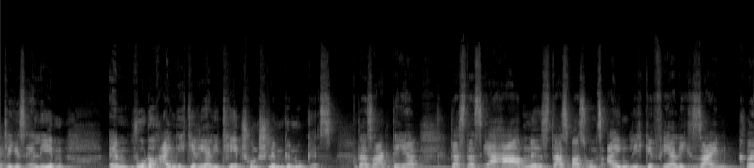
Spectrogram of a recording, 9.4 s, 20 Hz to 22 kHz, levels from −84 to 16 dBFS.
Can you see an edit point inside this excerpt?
yes; 1 cut; at 4.4 s

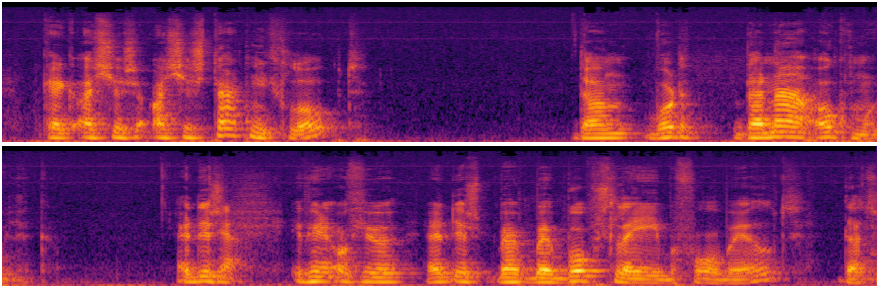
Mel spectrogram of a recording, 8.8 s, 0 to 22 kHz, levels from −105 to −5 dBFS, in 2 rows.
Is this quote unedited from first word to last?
yes; 0 cuts

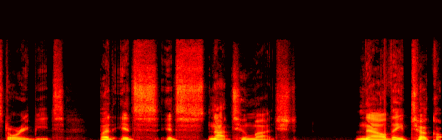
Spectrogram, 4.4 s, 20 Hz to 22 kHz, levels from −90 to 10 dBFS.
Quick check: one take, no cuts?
yes; 0 cuts

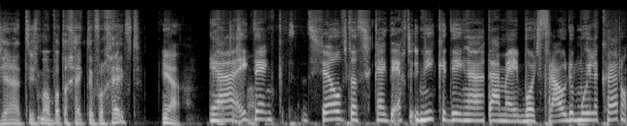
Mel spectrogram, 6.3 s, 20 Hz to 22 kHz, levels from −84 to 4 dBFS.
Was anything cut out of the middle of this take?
yes; 1 cut; at 4.9 s

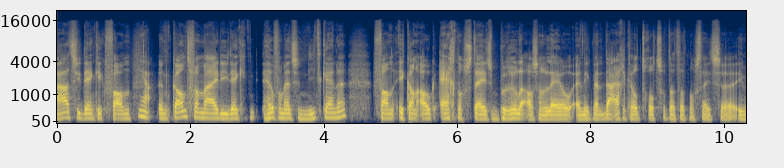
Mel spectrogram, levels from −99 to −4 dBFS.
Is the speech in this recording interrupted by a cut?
no; 0 cuts

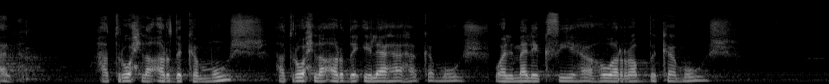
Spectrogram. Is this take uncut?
no; 2 cuts; at 2.7 s, 4.9 s

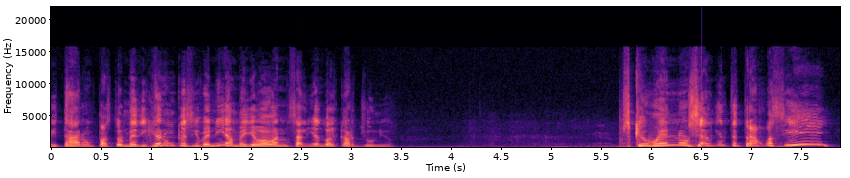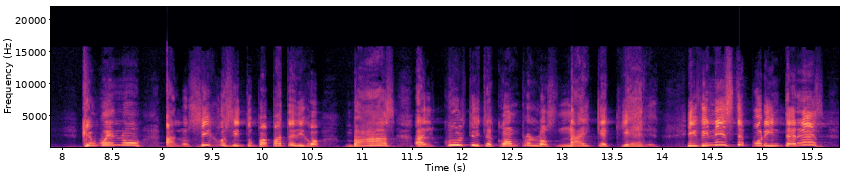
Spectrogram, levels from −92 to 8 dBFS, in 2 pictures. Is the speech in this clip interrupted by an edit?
no; 0 cuts

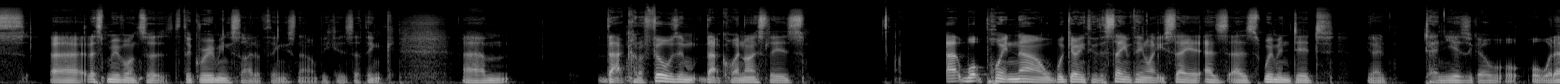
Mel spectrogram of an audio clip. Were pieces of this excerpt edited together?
no; 0 cuts

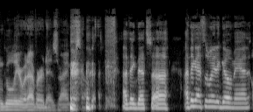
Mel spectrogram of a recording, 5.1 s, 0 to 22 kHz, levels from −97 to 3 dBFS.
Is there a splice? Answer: no; 0 cuts

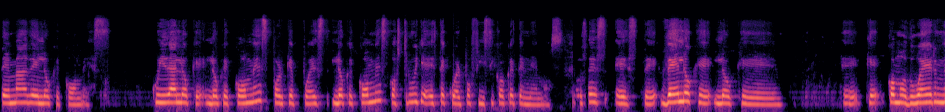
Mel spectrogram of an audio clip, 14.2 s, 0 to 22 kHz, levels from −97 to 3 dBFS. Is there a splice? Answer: yes; 1 cut; at 8.6 s

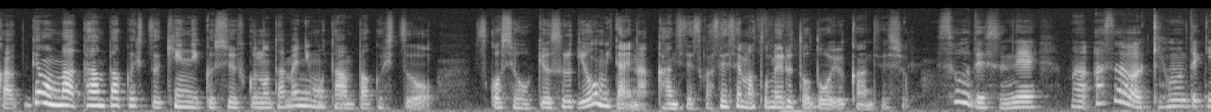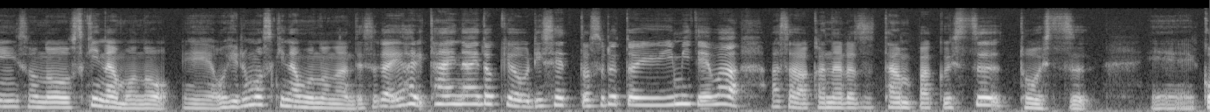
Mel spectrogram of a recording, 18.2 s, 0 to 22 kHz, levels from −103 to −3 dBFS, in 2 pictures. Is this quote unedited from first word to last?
no; 1 cut; at 4.3 s

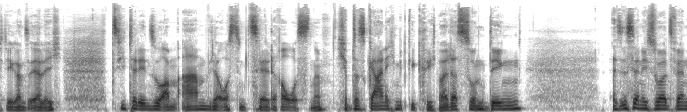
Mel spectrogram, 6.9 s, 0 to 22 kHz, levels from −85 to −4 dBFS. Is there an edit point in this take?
yes; 1 cut; at 4.4 s

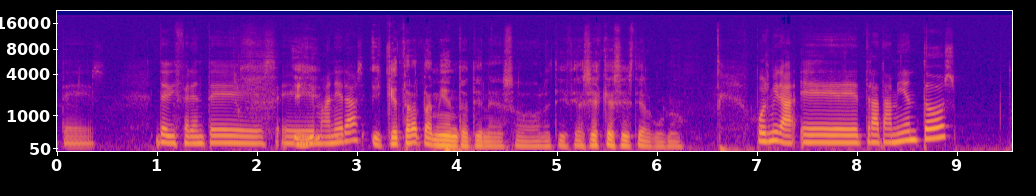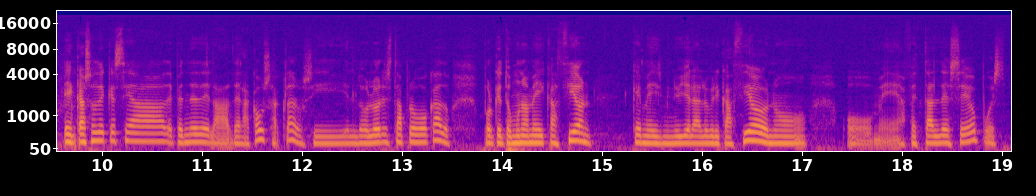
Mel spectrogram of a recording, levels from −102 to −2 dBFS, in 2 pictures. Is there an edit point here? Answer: no; 0 cuts

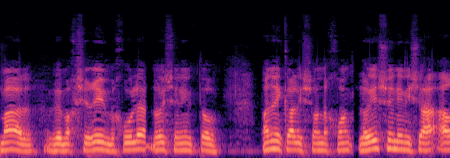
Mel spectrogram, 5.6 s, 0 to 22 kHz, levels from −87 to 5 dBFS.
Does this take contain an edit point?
yes; 2 cuts; at 1.8 s, 4.4 s

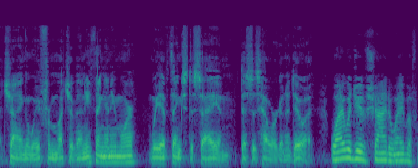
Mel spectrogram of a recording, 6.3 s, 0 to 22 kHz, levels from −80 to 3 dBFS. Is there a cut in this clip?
yes; 1 cut; at 2.1 s

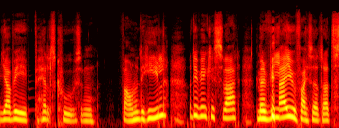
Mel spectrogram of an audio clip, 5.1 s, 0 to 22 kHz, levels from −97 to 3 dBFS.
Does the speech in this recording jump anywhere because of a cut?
yes; 1 cut; at 4.2 s

